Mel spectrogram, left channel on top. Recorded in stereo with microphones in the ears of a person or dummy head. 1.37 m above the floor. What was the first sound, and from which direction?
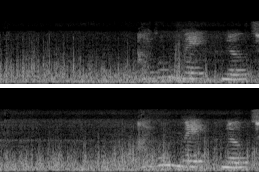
A woman speaking, 15° right (ahead or behind).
